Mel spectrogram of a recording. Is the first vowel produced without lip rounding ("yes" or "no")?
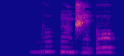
no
